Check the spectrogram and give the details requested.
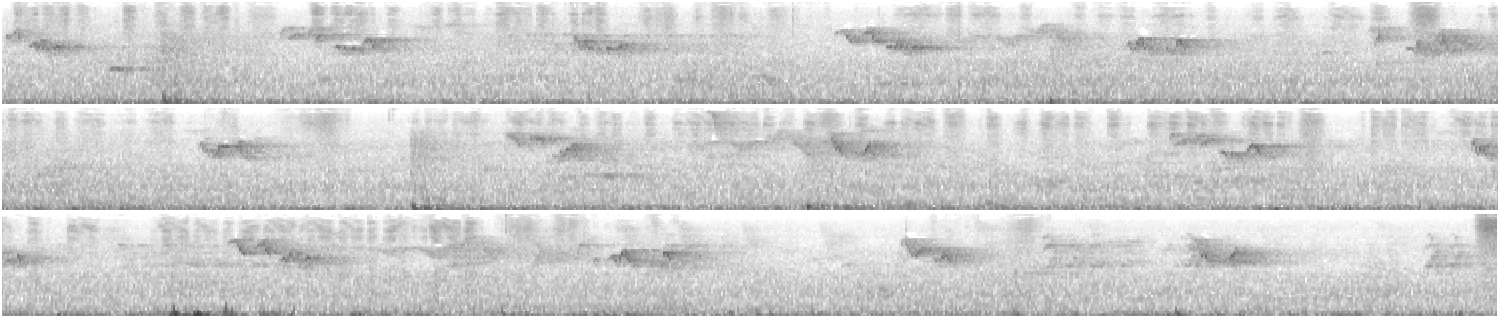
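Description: A songbird chirping over and over, short high notes about once a second, over a low rumble. A single thump about twenty seconds in is the loudest sound.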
